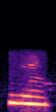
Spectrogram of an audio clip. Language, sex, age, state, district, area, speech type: Hindi, female, 30-45, Uttar Pradesh, Sitapur, rural, conversation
